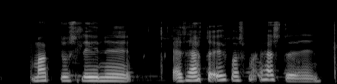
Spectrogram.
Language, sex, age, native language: Icelandic, male, 14, German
